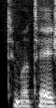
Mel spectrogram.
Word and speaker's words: Timothée: Think Timothée, maybe, as his name is properly pronounced. Timothée Chalamet.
